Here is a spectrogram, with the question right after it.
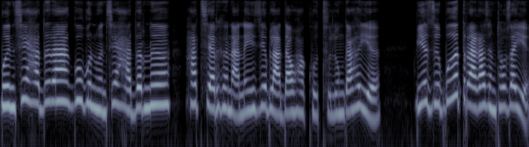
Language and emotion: Bodo, angry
